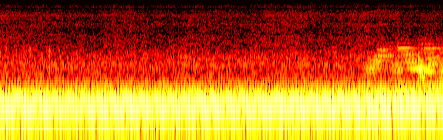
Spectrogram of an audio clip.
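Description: Wake-surf boat's inboard engine running steadily at a constant pitch while towing a surfer, over the rush of the wake.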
